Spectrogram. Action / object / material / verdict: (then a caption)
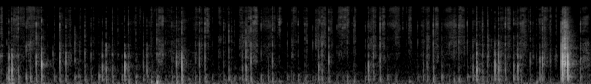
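scrape / faux-leather covered wooden chest with metal studs / faux leather / none. A large hollow treasure-chest box, faux-leather covered wood with metal studs, is held in the hands and scratched with fingernails. Continuous rough, crackly scratching rasps on and on with many quick scrapes, ending in one louder, brighter scrape near the end.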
